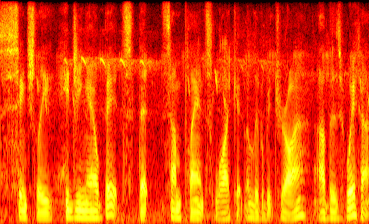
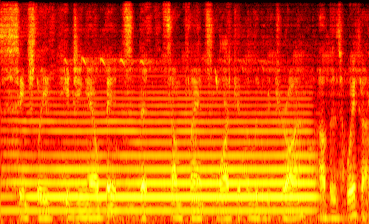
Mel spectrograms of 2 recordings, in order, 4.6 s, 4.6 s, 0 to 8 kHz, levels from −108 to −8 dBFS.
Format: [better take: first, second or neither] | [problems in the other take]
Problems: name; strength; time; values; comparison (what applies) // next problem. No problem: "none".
first | background sound (Brass instrument); 4 dB above the speech // room echo; dies away in 2.6 s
